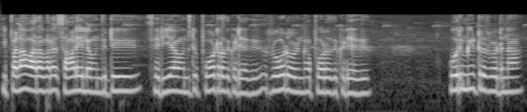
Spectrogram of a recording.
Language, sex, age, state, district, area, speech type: Tamil, male, 18-30, Tamil Nadu, Cuddalore, rural, spontaneous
